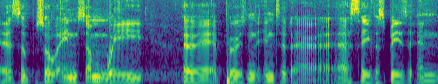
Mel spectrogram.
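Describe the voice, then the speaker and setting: Intonation stays fairly even while the pace is moderate. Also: man. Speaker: music agency founder. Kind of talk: panel discussion. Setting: stage with audience.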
